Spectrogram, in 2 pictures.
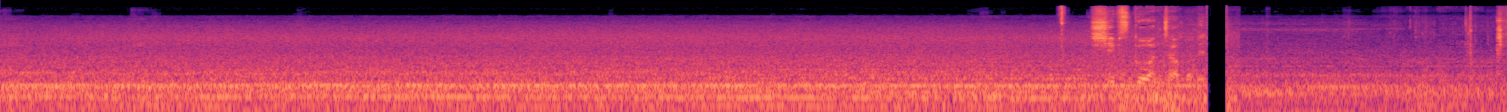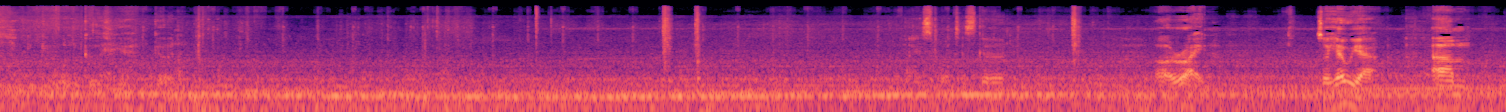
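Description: Car cabin noise while driving: a steady low engine and road drone, heard inside the car. It breaks off abruptly about twelve seconds in and resumes a little lower.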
